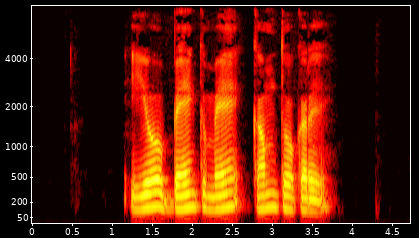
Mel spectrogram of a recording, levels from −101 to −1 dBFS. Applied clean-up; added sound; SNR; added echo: none; none; none; none.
